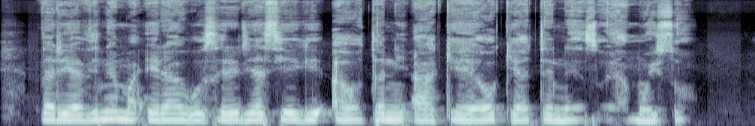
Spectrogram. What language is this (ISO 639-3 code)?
kik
